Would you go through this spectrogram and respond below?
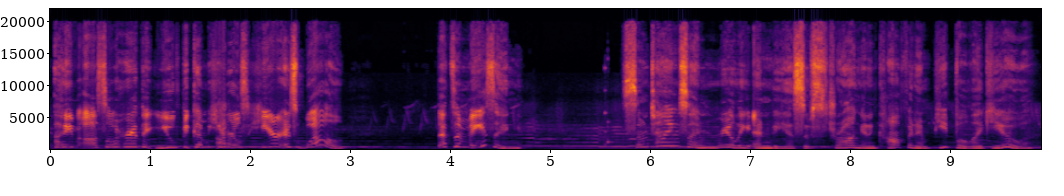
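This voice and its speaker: Gentle, earnest teen girl ranger for a fantasy game, high youthful voice over music. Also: animated, measured pace. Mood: shy admiration. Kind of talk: animated video game dub. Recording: music behind the voice.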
